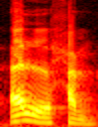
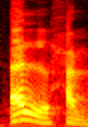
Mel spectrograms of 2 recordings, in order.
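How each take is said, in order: Both takes have the same delivery.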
